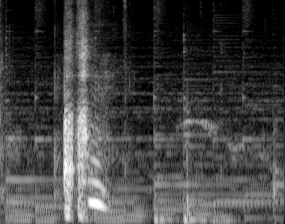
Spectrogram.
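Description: A woman's short throat-clearing sound about half a second in, ending in a falling voiced note, over soft background music.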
